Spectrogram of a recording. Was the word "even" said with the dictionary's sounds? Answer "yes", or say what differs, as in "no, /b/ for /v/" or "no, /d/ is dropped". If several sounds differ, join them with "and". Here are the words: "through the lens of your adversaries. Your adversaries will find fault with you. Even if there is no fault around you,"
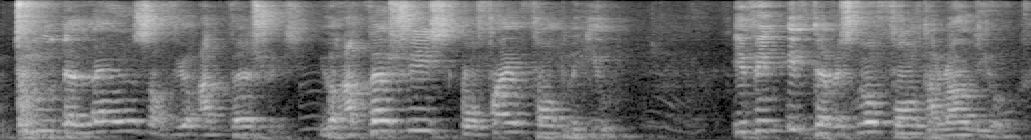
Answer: yes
